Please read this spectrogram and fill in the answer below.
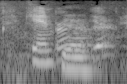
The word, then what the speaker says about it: Canberra: I'm going to pronounce it wrong. Canberra? – Canberra, yeah.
